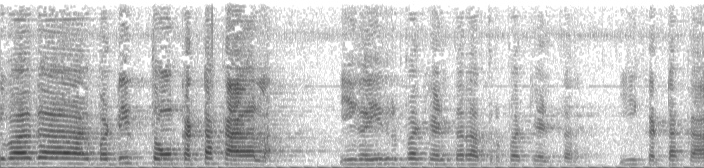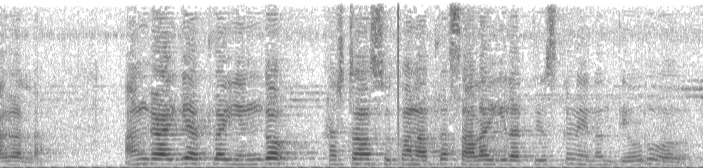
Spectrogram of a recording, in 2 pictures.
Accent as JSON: {"language": "Kannada", "town": "Bhadravati", "region": "Karnataka", "country": "India", "tie": "born or raised there", "said": "ನಮ್ಮದು ಇದೇ ಊರೇ, ಹುಟ್ಟಿ ಬೆಳೆದಿದ್ದೆಲ್ಲ ಇದೇ ಊರಲ್ಲೇ. ಮದುವೆ ಮಾಡಿಕೊಟ್ಟಿದ್ದು ಚಿಕ್ಕಲ್ಲಲ್ಲಿ, ಈಗ ಗಂಡನ ಮನೆ ಈಗ ಇಲ್ಲ, ತಾಯಿ ಮನೆಗೆ ಮನೆ ಕೊಟ್ಟಿದ್ದಾರೆ, ಇಲ್ಲೇ ಮನೆ ಮಾಡ್ಕೊಂಡು ಇಲ್ಲೇ ಕೆಲಸ ಮಾಡ್ಕೊಂಡಿದ್ದೀನಿ."}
